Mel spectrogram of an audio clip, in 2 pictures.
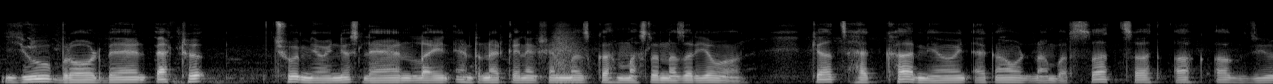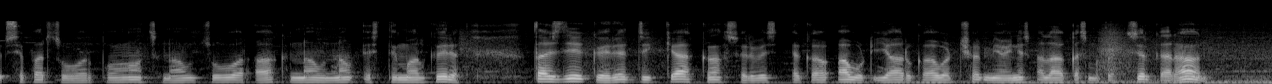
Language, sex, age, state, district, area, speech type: Kashmiri, male, 18-30, Jammu and Kashmir, Bandipora, rural, read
